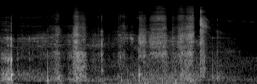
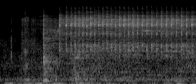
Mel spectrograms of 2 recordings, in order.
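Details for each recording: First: Hyper Explorer budget mountain bike, front disc brake: light rhythmic scraping with each wheel turn as the pad barely grazes the rotor, uneven light gap; caliper needs adjusting. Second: Budget Hyper Explorer full-suspension mountain bike, rear disc brake after caliper realignment and backing the inner pad adjuster out one turn: fast, even freewheel ticking with no scraping; no brake rub.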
